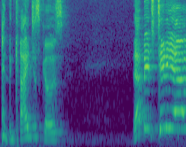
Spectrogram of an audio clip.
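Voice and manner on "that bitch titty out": distinct very high-pitched voice. Recalling the hot dog fight, imitate the guy in the back's distinct voice. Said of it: "that distinct voice".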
